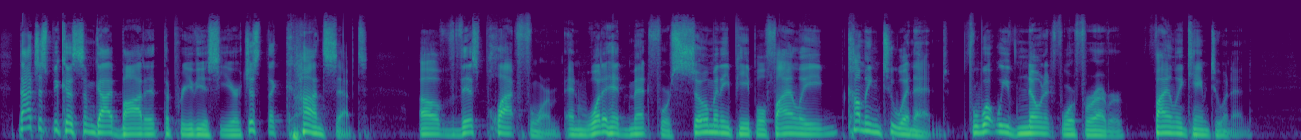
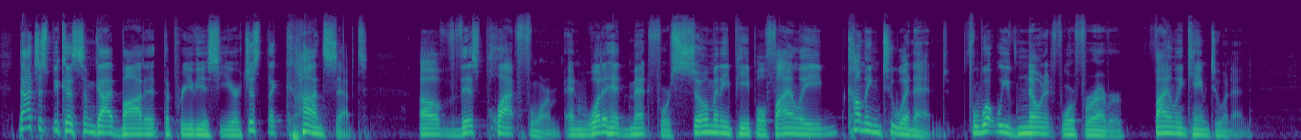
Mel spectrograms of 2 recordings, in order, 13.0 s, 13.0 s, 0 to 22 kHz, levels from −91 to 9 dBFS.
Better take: neither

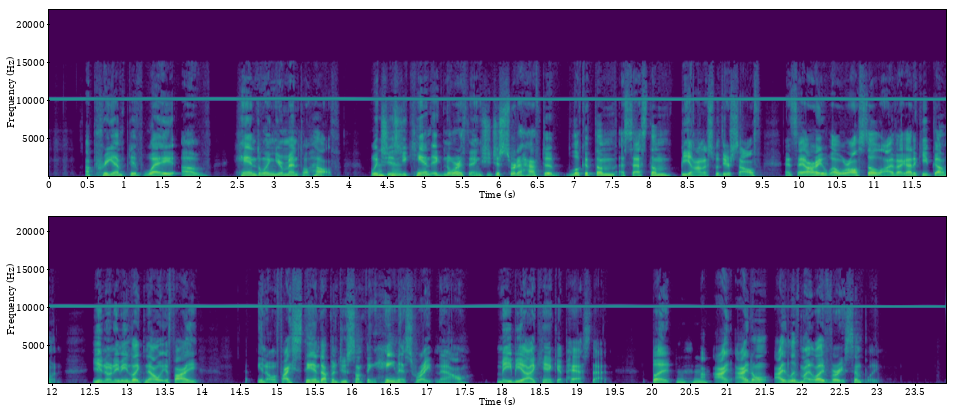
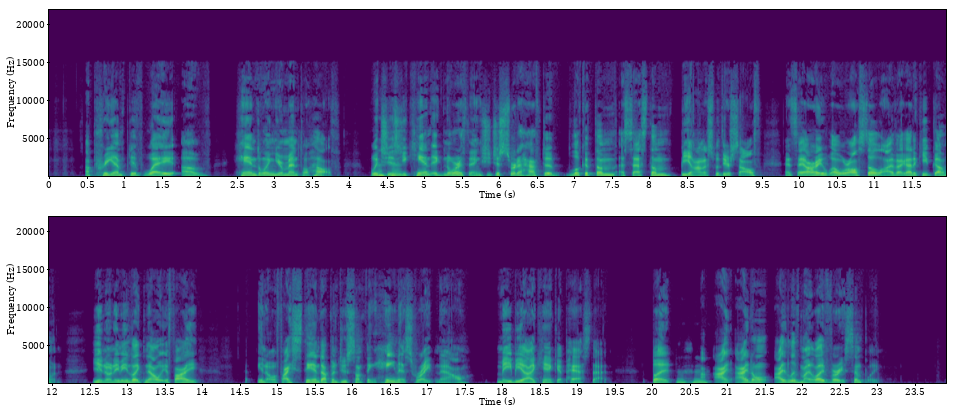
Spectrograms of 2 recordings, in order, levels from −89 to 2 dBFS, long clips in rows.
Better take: second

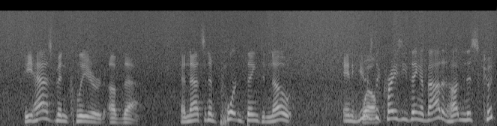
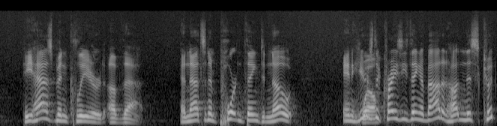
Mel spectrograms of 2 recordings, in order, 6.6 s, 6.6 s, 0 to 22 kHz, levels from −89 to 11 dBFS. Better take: second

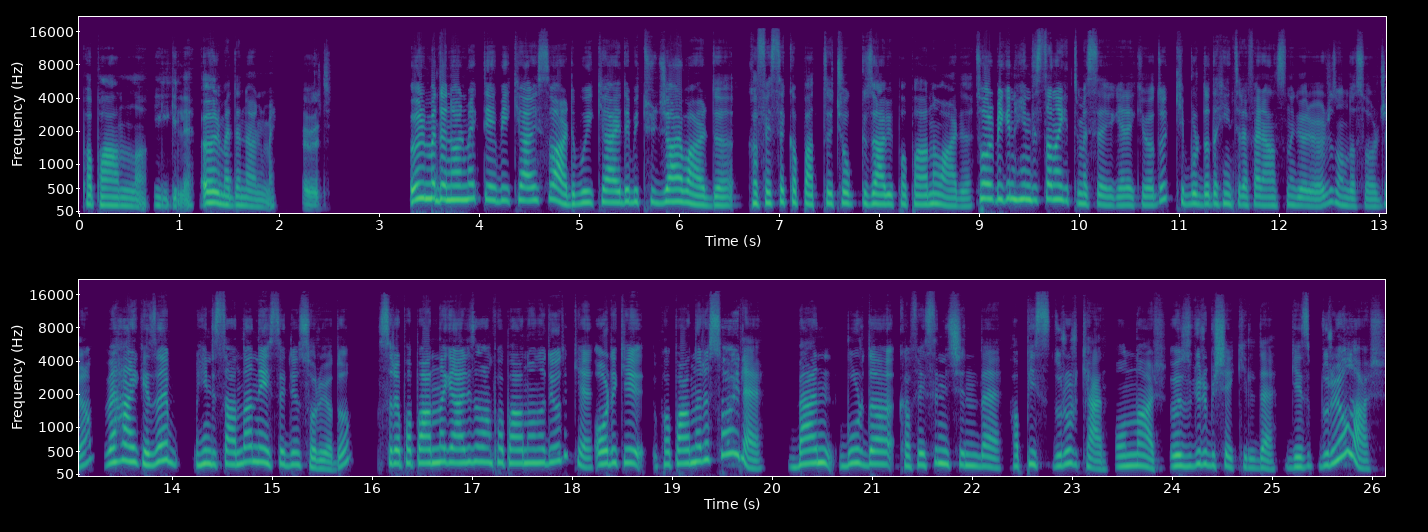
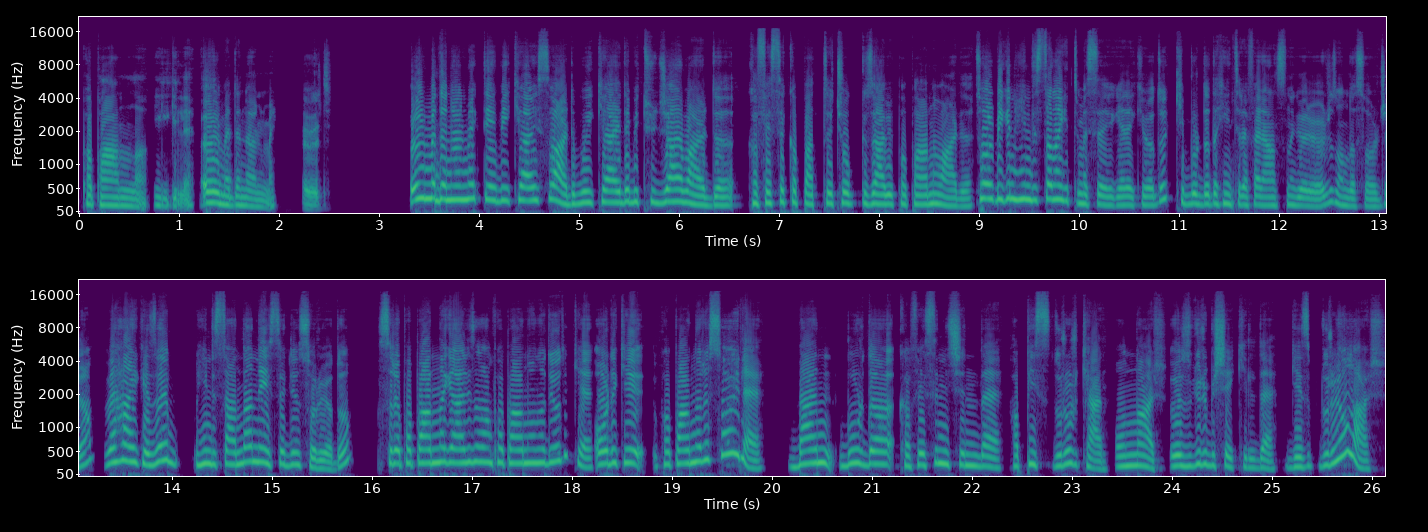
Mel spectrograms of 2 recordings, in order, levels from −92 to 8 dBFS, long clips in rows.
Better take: first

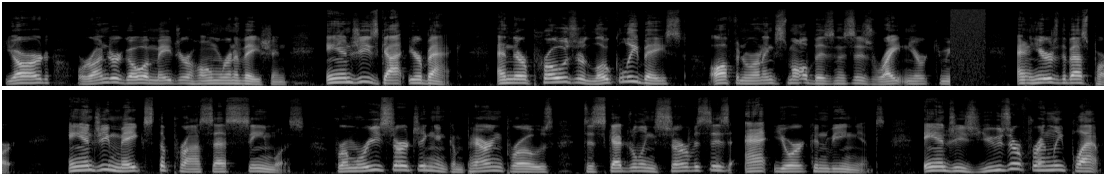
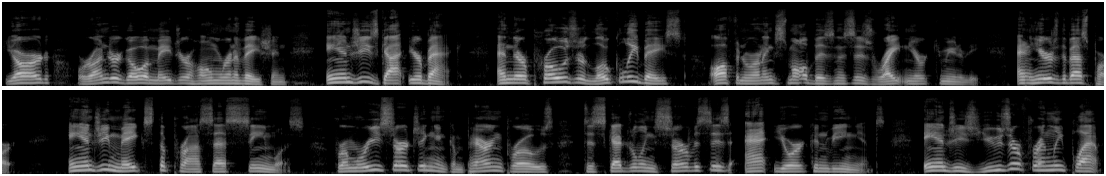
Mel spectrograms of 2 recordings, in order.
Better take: second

